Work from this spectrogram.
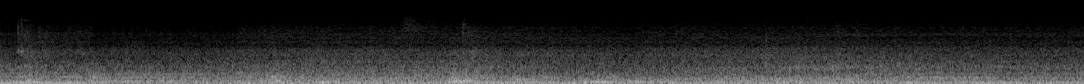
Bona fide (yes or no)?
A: yes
